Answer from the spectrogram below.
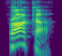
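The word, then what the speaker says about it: Frok: How do you pronounce it? Frocka.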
